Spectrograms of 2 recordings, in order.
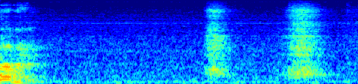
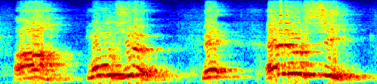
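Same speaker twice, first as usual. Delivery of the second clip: put-on much higher, louder shocked old man; stupefied cry; 11 semitones higher, 6 dB louder, slower than usual. Seguin learning his goat wants to leave, shocked loud cry. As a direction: cry out in dismay, dragging the ah. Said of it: "cria monsieur Seguin stupéfait".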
